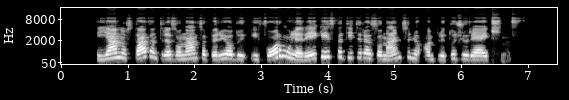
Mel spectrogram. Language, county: Lithuanian, Klaipėda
